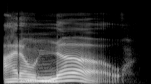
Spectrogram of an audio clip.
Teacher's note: his bottom lip pushed out just a little, and he prolonged the word no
